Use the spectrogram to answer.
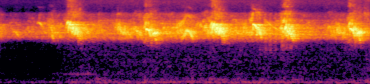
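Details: Double-collared seedeater singing in the tui tui zel zel style in the morning: a series of high buzzy phrases roughly every third of a second over a hissing, noisy background.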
